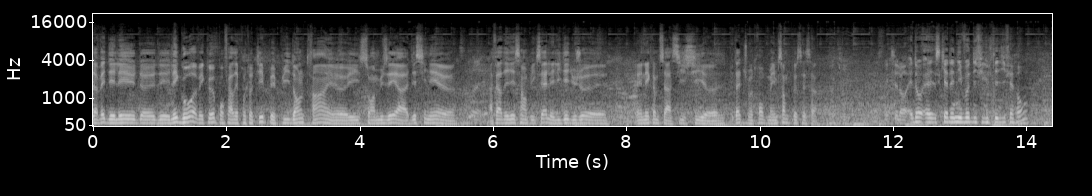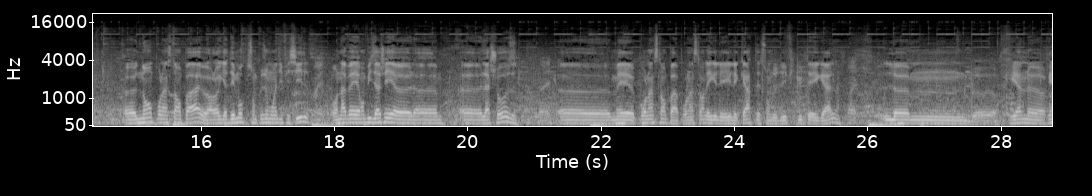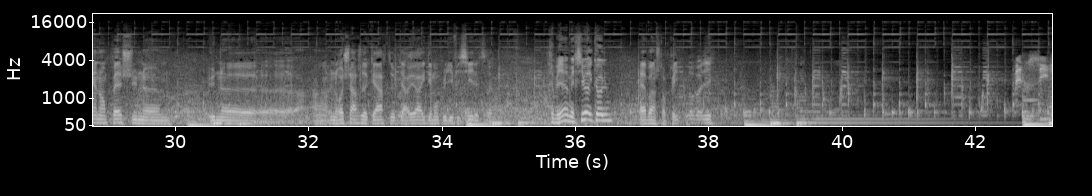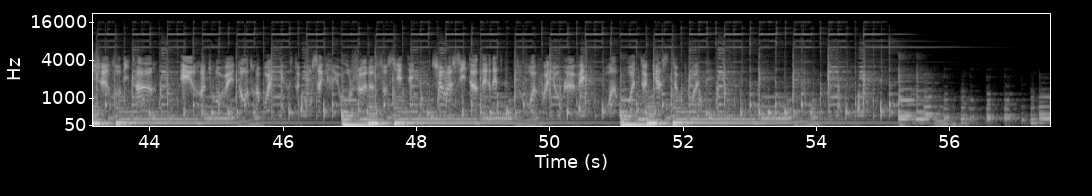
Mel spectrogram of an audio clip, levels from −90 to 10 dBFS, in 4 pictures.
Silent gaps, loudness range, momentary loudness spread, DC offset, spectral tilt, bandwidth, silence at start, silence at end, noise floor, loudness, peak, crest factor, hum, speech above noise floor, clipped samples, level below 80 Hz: none; 6 LU; 12 LU; under 0.1%; -6 dB/octave; 17 kHz; 0 s; 0 s; -38 dBFS; -19 LUFS; 0 dBFS; 18 dB; none; 21 dB; under 0.1%; -32 dBFS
